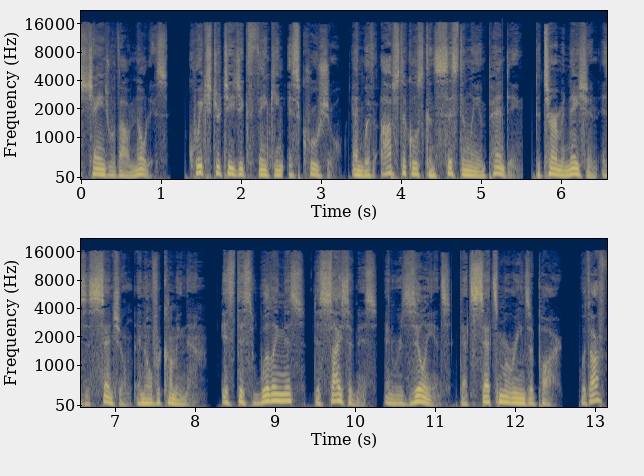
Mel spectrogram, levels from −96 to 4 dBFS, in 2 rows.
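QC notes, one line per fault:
5.27 s, dropped samples: a single sharp click after "and with obstacles consistently", likely from a fraction of a millisecond of missing samples making the waveform jump abruptly.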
